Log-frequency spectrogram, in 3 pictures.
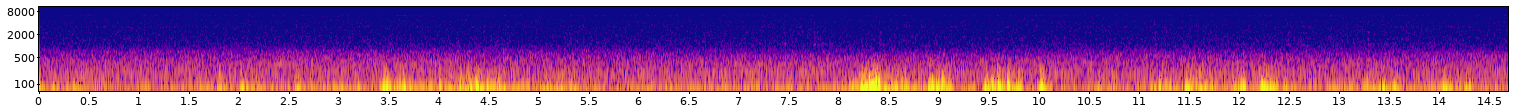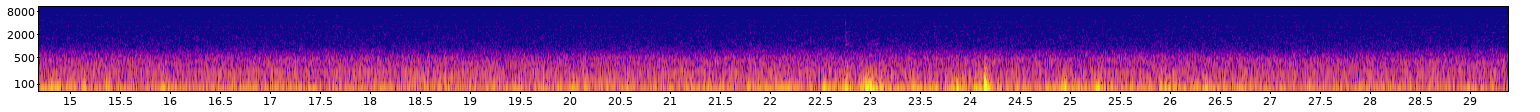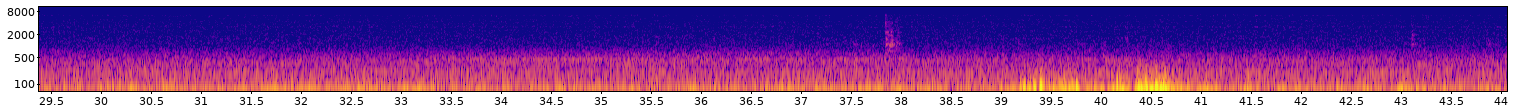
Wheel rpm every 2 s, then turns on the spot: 0, 0, 0, 0, 0, 0, 0, 0, 0, 0, 0, 0, 0, 0, 0, 0, 0, 0, 0, 0, 0, 0.
none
